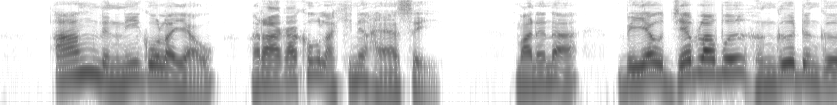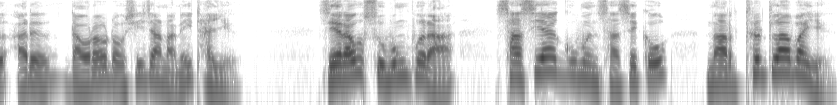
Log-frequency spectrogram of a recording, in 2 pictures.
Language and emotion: Bodo, angry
